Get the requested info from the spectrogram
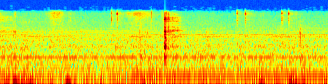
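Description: Faint computer mouse clicks over near silence: a few scattered single clicks, the loudest about two seconds in.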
